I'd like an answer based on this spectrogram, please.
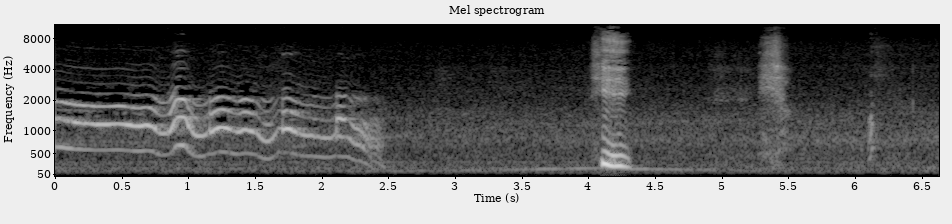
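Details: Female toy poodle singing along to a fire truck siren: a warbling howl that wobbles for two seconds and then drops away, followed by quiet, a few short voice sounds and faint clicks.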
